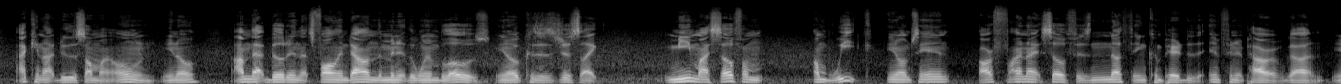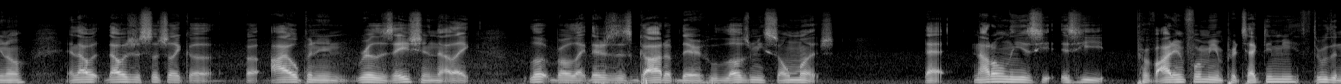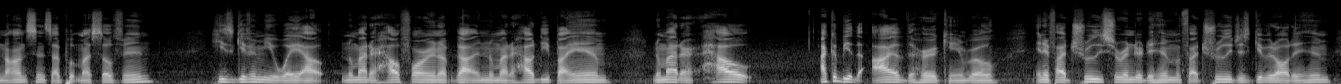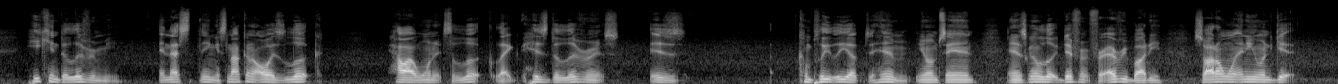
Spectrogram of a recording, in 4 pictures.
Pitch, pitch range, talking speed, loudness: 105 Hz, 100-115 Hz, 215 wpm, -20 LUFS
